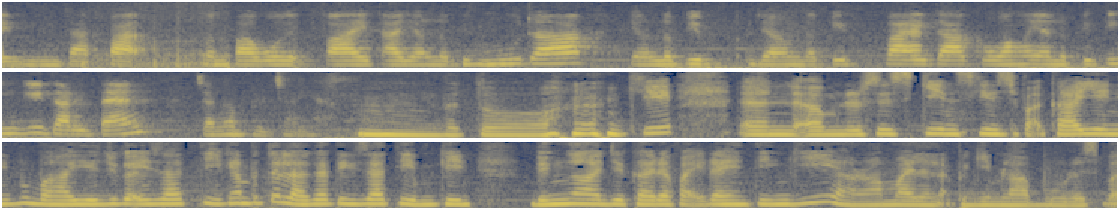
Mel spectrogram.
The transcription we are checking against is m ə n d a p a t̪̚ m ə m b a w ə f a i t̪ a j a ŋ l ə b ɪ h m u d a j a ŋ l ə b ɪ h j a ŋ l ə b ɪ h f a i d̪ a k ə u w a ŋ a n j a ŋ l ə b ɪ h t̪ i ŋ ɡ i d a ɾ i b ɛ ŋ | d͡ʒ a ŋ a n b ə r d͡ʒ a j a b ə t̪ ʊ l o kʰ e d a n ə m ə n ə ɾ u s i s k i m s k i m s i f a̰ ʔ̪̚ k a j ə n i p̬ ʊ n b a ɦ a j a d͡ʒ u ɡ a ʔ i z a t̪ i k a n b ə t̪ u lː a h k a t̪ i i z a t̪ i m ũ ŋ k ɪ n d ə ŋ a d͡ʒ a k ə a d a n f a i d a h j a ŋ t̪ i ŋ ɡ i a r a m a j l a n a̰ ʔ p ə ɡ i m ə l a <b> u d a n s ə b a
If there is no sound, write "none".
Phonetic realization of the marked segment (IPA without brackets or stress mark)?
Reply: b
